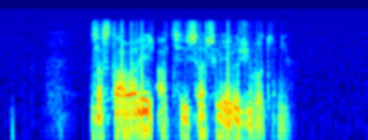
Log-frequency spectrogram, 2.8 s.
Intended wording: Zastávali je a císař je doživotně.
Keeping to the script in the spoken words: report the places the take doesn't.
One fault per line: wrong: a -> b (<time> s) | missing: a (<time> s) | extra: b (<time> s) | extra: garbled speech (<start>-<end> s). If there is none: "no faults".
no faults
